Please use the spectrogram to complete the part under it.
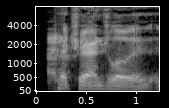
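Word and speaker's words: Pietrangelo: Petrangelo is how I think you actually pronounce it.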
